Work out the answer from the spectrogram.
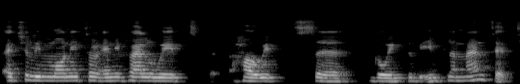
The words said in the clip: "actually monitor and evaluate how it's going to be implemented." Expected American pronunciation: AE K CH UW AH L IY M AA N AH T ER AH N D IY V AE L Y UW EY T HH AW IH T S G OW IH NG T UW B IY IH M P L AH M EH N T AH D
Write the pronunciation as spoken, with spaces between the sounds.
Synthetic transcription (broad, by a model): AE K CH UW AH L IY M AA N AH T ER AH N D IY V AE L Y UW EY T HH AW IH T S G OW IH NG T UW B IY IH M P L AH M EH N T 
